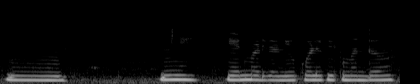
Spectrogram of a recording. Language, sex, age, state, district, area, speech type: Kannada, female, 18-30, Karnataka, Bangalore Rural, rural, spontaneous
